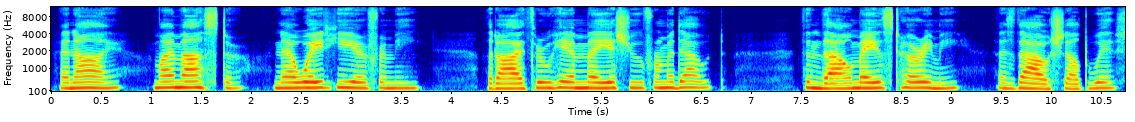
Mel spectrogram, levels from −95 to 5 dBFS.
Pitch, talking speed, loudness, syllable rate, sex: 215 Hz, 150 wpm, -15 LUFS, 3.8 syllables/s, female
